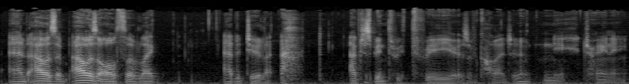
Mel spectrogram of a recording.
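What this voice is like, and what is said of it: Low growly vocal fry. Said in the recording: “Did you like my vocal fry? ... where they take it really low and like let the voice kind of just do that growly thing”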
